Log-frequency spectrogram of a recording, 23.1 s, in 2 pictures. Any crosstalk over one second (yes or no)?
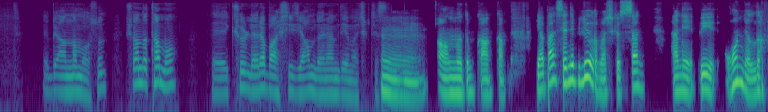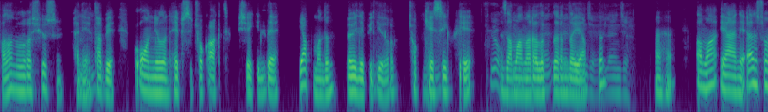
yes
